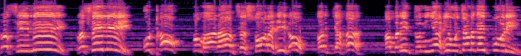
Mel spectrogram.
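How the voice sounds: A man performs a cartoonish character voice. He speaks very slowly.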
